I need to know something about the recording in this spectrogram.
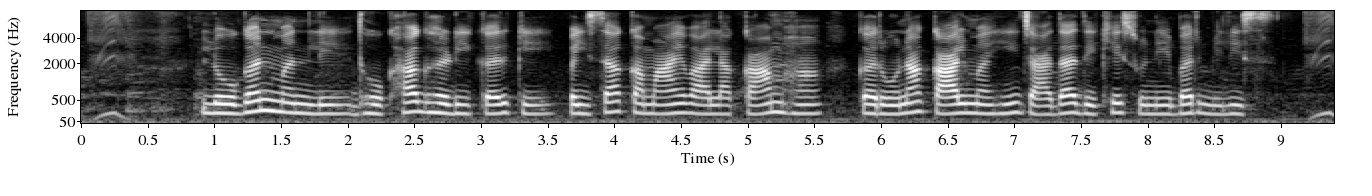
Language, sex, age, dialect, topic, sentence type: Chhattisgarhi, female, 18-24, Central, banking, statement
